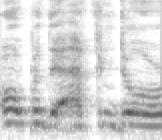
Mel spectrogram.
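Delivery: loud, high-pitched cursing scream. Speaker retells an armed man at the door cussing at a woman, imitating someone screaming. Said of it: "he's screaming, cussing at her".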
